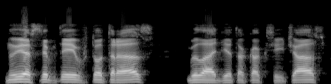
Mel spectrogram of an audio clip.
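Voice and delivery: plain reading voice

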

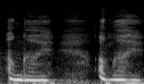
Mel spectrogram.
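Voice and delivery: wife wailing over her drowned husband; keening lament. A narrator's reading. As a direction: mourn your husband in a loud lament. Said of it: "thì kinh hãi gào lên".

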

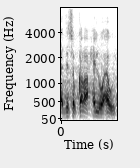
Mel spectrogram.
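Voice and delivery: normal talking voice

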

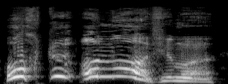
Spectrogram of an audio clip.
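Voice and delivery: put-on loud, slow drunken wail; drunken cry. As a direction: howl it like a drunk father. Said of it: "твердил отец и, шатаясь".

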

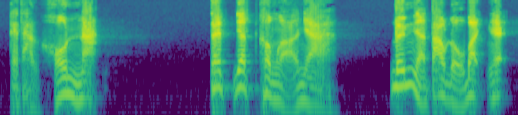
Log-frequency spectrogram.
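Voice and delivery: loud, furious master; angry. A narrator's reading. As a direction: spit the words out in rage. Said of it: "Ông Tống Thực nổi giận". (giận dữ quát tháo)

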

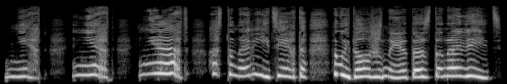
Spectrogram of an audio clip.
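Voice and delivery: high cries building to loud hysteria; escalating cries. A narrator's reading. Woman in labour begging them to stop it, escalating cries. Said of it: "возвышая голос с каждым новым криком".

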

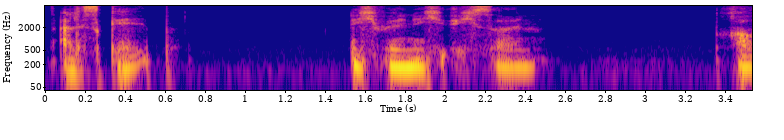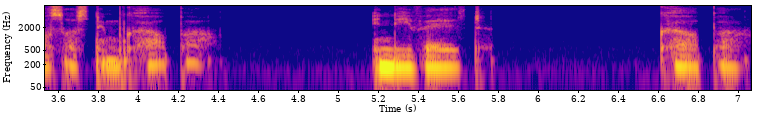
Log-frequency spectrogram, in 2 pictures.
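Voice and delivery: soft unvoiced whisper; whispered thoughts. Girl whispering her despair to herself. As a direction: barely breathe the words.

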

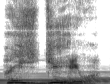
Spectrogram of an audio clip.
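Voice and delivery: ordinary delivery, nothing marked

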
